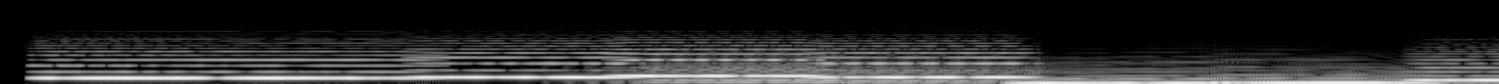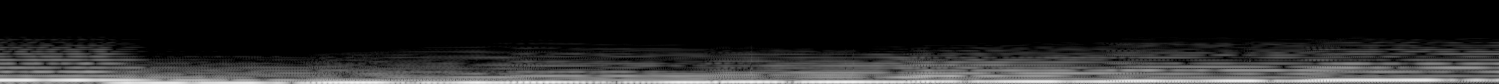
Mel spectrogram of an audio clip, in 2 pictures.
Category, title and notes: Soundscapes > Synthetic / Artificial
Granular loop in C major at 120bpm Done with Zoa MIDI generator and SpaceCraft
ambient, Cmaj, granular, loop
